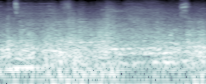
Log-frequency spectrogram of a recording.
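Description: Metro train running, heard from inside the carriage: a loud, steady rumble of wheels and running gear.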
